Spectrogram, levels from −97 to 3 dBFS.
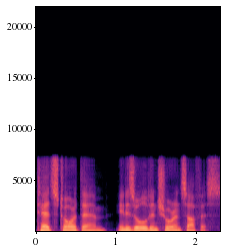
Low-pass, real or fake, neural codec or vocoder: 7.2 kHz; fake; codec, 16 kHz, 0.3 kbps, FocalCodec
